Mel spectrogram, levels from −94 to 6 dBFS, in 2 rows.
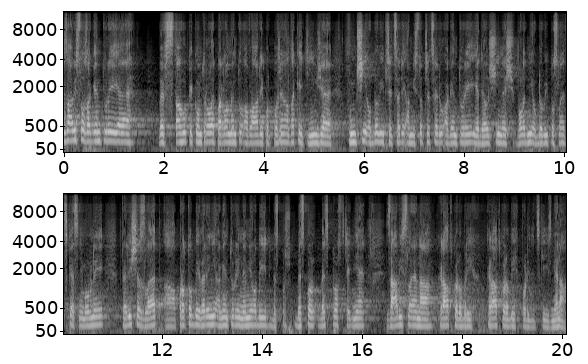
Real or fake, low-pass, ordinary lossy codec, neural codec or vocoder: real; 10.8 kHz; Opus, 16 kbps; none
